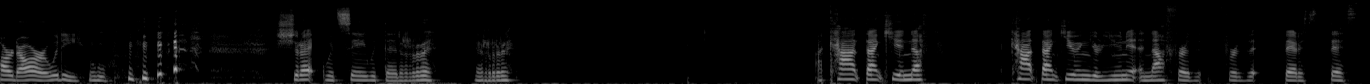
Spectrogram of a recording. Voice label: Scottish vs Irish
